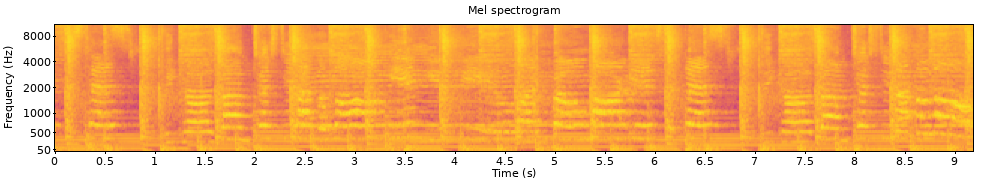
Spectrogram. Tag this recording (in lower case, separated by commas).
pop music, music, happy music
